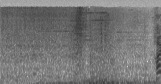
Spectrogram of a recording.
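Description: A heavy axe whooshes through the air.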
